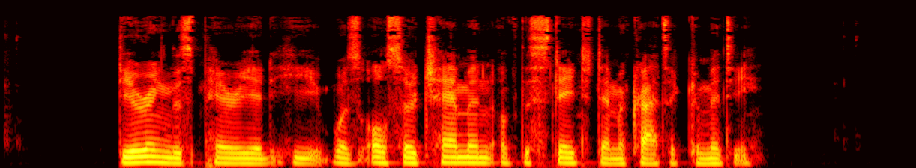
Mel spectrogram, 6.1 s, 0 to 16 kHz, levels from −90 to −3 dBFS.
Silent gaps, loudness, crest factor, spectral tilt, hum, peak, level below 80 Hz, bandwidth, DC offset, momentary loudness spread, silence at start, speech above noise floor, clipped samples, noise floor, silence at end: none; -27 LUFS; 20 dB; -5 dB/octave; none; -8 dBFS; -58 dBFS; 11.5 kHz; under 0.1%; 7 LU; 0.8 s; 62 dB; under 0.1%; -89 dBFS; 1.1 s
